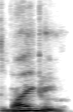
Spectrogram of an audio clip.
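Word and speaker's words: Weigl: I think that Weigel, that's the way to pronounce his name, and Fleck are example.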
